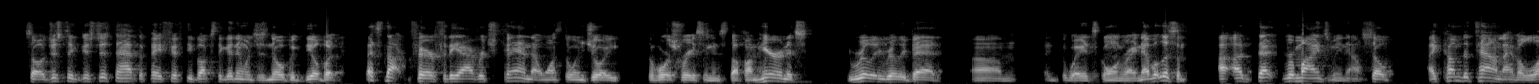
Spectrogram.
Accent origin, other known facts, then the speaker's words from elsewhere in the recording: New York City, New York, United States; moved away; the old buildings in New York City, the Bronx, where I'm originally from.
